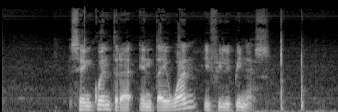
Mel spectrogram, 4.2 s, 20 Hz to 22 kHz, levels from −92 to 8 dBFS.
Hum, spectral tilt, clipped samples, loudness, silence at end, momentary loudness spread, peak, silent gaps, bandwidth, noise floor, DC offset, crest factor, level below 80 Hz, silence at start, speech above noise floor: none; -6.5 dB/octave; under 0.1%; -15 LUFS; 0.45 s; 17 LU; -2 dBFS; none; 16 kHz; -51 dBFS; under 0.1%; 16 dB; -46 dBFS; 0.9 s; 36 dB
